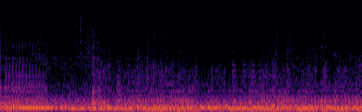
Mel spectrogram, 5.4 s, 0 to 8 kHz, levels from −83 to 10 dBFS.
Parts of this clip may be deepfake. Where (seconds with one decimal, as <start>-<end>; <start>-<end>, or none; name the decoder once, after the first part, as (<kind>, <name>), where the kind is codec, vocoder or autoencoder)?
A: 1.6-2.9 (codec, DAC); 4.1-4.6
